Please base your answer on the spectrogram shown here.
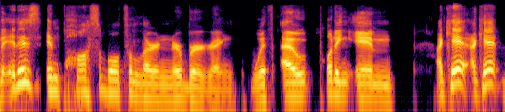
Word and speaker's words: Nürburgring: I think it's Nürburgring, but I call it the Nürburgring.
